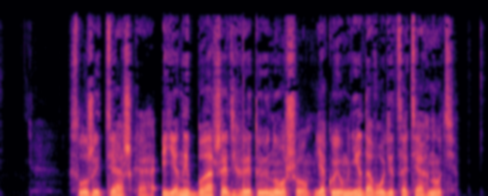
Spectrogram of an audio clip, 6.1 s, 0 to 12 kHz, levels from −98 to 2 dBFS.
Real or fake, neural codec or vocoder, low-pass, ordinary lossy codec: real; none; 10.8 kHz; AAC, 64 kbps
